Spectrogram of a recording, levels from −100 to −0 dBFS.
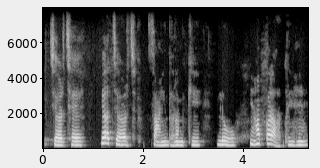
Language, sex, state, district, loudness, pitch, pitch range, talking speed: Hindi, female, Bihar, Saran, -18 LUFS, 205 Hz, 200-245 Hz, 170 wpm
